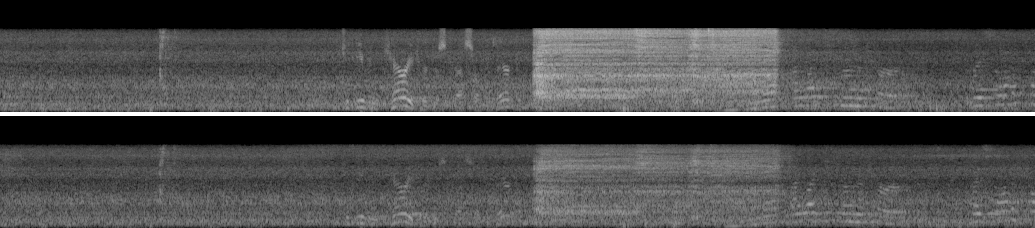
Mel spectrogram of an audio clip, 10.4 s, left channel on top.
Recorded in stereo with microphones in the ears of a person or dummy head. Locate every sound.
1.6 s a dropped coin: 10° left (ahead or behind), 2.5 m
3.4 s a man speaking: 50° left (ahead or behind), 0.9 m
5.3 s breathing: 55° left (ahead or behind), 1.0 m
7.9 s a woman speaking: 60° right (ahead or behind), 7 m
